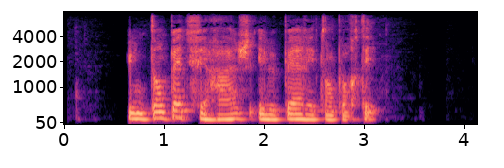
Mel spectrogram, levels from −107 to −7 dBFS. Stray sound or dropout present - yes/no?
no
